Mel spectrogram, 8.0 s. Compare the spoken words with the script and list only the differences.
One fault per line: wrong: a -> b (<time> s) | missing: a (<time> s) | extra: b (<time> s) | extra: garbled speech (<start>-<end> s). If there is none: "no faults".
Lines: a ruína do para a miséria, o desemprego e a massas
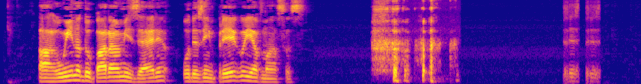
no faults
